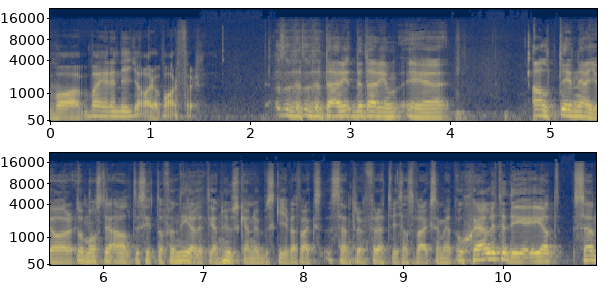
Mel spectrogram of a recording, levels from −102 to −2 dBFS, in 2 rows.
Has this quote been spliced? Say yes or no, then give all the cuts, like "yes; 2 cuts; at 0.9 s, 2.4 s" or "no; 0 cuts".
yes; 3 cuts; at 2.5 s, 5.7 s, 7.9 s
